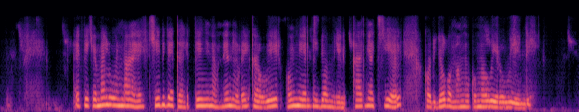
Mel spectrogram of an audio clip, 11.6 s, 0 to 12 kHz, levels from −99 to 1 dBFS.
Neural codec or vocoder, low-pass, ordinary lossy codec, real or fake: codec, 16 kHz, 1 kbps, FreqCodec, smaller model; 7.2 kHz; AAC, 64 kbps; fake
